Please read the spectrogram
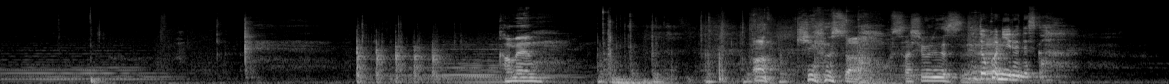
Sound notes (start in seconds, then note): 2.4 light sigh; 3.5 knocks on the door; 5.8 door opens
